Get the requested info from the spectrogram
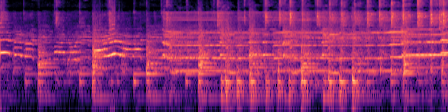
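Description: Odia Danda Nacha folk music: a sung line over drums for the first couple of seconds, then an electronic organ holding steady chords over a fast, busy beat on dhol, nisan and tasa drums.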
